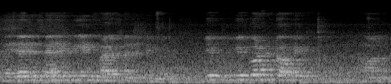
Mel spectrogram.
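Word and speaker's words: phytosanitary: And biosanitary is spelled as PHYTO, phyto, sanitary, SANITARY, and it is pronounced as biosanitary.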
